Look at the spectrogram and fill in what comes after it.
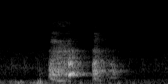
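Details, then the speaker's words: One forceful deliberate cough of two bursts after three deep breaths in and out with the mask removed, demonstrated by a nursing student teaching a woman effective coughing to bring up mucus. "Jadi tarik nafas, buang, tarik nafas, buang, tarik nafas, buang, kemudian membatukkannya."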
